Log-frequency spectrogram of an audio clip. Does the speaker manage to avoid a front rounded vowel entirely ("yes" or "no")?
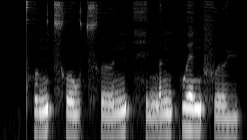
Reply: yes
